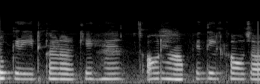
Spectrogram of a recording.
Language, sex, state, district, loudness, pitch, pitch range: Hindi, female, Chhattisgarh, Raipur, -19 LUFS, 255 Hz, 245-260 Hz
